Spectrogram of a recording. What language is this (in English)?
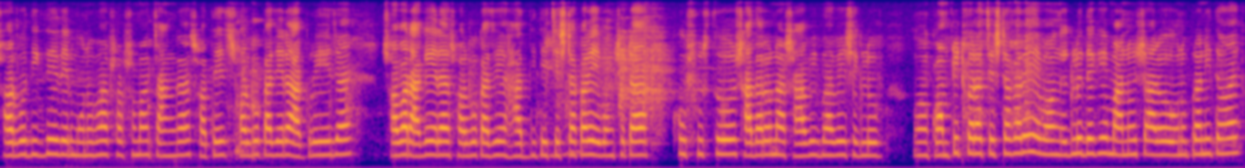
Bangla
